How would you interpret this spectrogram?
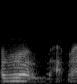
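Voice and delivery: very low, soft, mock rumbling voice.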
